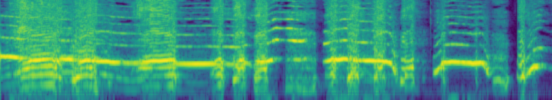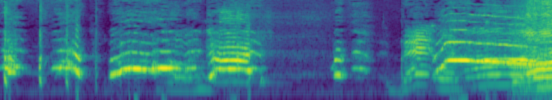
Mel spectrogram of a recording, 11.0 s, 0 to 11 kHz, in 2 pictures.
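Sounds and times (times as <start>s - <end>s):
person screaming: 9.9s - 11.0s.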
